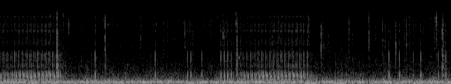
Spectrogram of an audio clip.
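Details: Domestic cat purring, recorded for a cozy autumn ambience with a fireplace: steady low rumbling purr with a softer breathing swell about every one and a half seconds, over scattered sharp crackles and pops from the fire.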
